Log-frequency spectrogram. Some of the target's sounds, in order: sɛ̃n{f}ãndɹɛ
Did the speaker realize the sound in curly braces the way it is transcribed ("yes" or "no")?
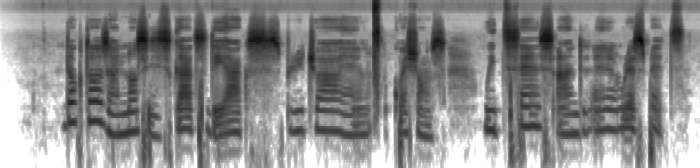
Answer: no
